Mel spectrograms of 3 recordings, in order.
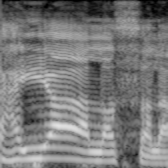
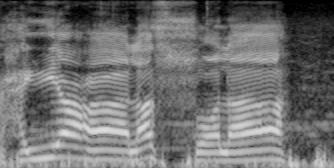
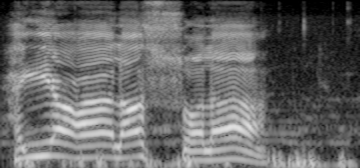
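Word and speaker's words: حي على الصلاة: রাসুলুল্লাহ তারপরে অনেকে বলে হাইয়া আলাস সালা হাইয়ালা হাইয়া লাস সালা এখানে হবে হাইয়া হাইয়া আইন উচ্চারণ করতে হবে হাইয়া আলাস সালা হ্যাঁ সালা বললে হবে কিন্তু শুদ্ধ হচ্ছে হাইয়া আলাস সালা তারপরে হাইয়া অনেকে বলে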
